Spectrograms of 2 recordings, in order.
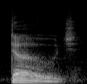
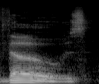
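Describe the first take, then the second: First: It starts with a d sound. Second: It starts with a voiced th sound. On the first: The speaker calls it wrong. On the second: The speaker calls it right.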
